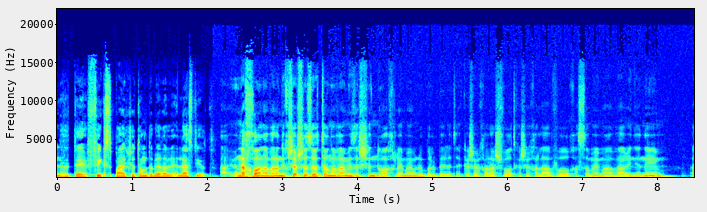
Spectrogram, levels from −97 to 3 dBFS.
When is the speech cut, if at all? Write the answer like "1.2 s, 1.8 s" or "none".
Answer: none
